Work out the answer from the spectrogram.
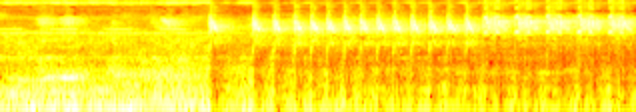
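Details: Crimson sunbird master song for training birds: after a brief burst of broad noise, a fast even series of high, sharp ticking chirps runs steadily, roughly two notes per second, thin and bright.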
